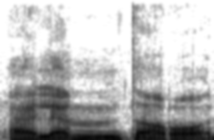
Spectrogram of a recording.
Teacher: Alam tara, mim sukun bertemu dengan ta dibaca izhar. Alam tara dibaca jelas mimnya karena dihukumi izhar syafawi.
